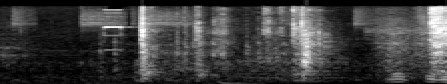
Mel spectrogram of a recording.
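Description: Shop checkout register and card payment terminal: a short high electronic beep about half a second in, then a series of sharp clicks and short rattles as the transaction goes through.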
